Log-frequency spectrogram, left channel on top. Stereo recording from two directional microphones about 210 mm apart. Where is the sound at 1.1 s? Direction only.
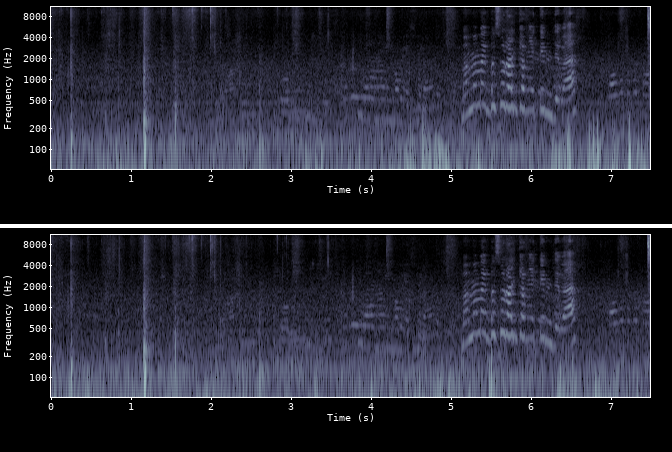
30° left (ahead or behind).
